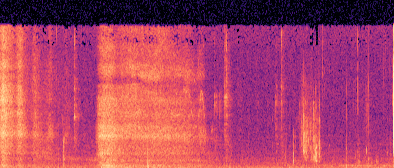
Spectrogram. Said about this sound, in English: I still have chocolate in my mouth. I'm going to clear it real quick with some water.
